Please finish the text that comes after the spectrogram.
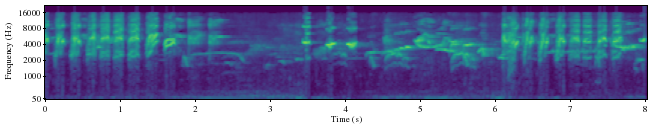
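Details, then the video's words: Full, rich oriental magpie-robin song with mimicked phrases. A rapid run of sharp repeated chips leads into twisting high whistles and scratchy warbles, then another fast burst of chips toward the end. "kacer gacor buka paruh full isian dan masteran"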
